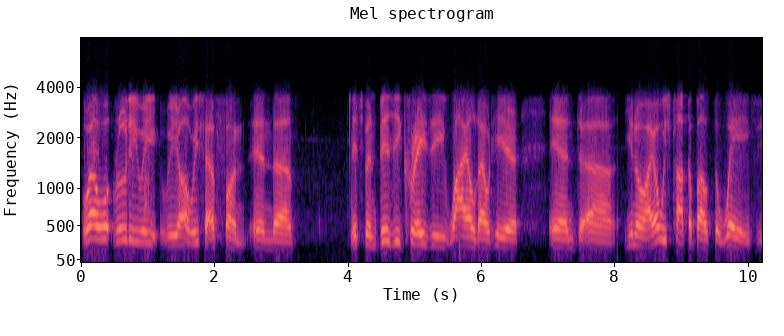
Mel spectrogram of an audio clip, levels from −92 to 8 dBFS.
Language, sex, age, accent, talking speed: English, male, 50-69, American, 155 wpm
